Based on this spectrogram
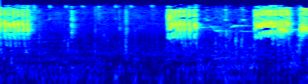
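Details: Vigorous song of a cucak cungkok bulbul: three harsh, rasping chatter bursts spaced over about four seconds, with a few soft whistled notes and quiet background between them.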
